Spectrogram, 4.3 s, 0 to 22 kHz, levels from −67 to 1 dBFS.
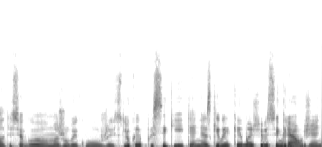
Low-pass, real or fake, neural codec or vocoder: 14.4 kHz; real; none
